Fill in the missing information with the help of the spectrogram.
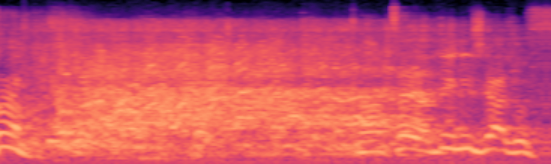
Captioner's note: audience loudly laughs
